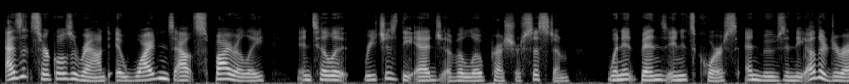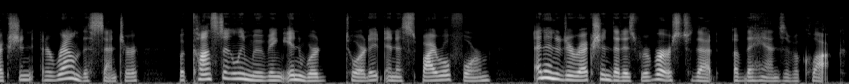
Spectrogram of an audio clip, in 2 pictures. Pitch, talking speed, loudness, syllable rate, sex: 200 Hz, 205 wpm, -21 LUFS, 5.8 syllables/s, female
